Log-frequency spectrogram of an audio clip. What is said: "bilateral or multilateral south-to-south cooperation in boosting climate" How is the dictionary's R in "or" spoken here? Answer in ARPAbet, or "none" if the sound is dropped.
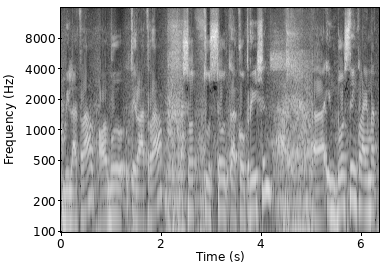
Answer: L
